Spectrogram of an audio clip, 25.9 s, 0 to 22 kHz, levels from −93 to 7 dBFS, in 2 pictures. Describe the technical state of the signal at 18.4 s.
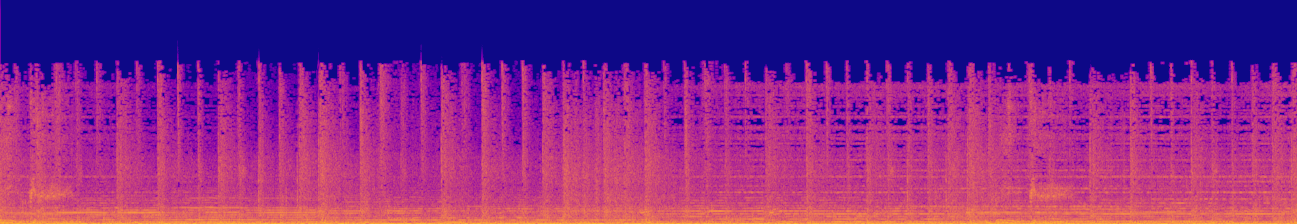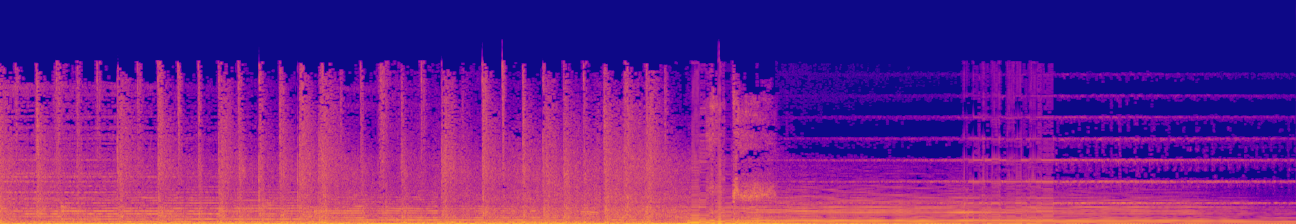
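At 18.4 s the signal is intact, with no audible technical fault at that moment.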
